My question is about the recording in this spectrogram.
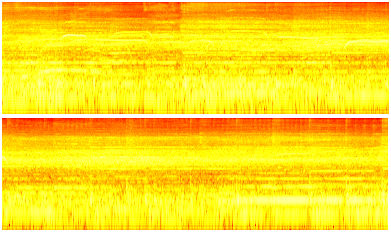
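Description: Live music over a concert PA in a large hall, with the audience screaming and cheering over it.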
